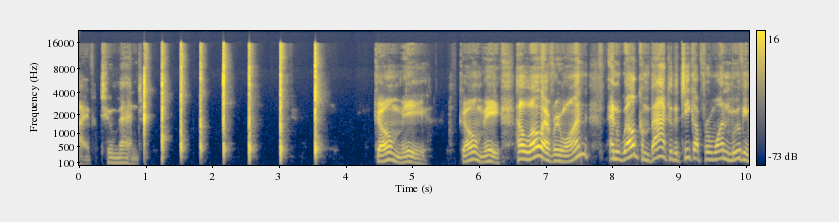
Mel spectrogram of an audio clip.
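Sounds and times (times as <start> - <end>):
person clapping hands: 0.9 - 3.7.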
